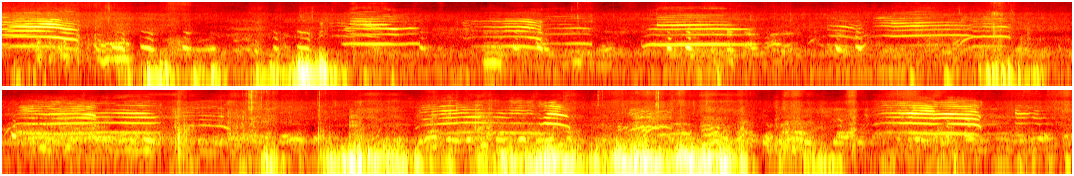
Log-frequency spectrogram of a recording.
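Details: Two young orphaned domestic cats, taken outdoors into open nature for the first time, give repeated short arched meows with rich harmonics, mixed with low rumbling handling noise, rustling and occasional human speech.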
